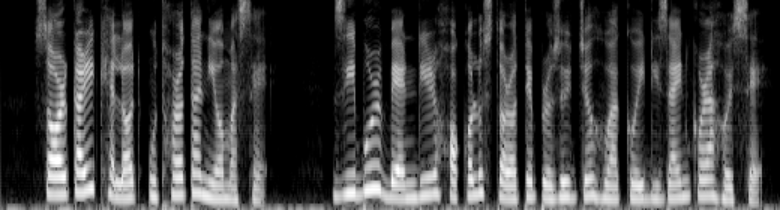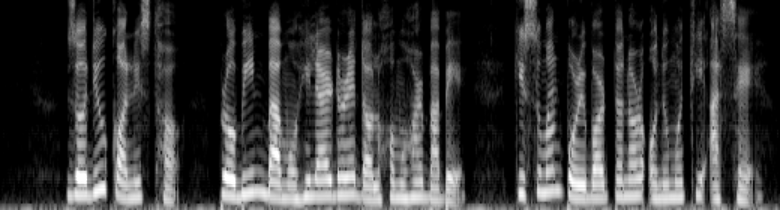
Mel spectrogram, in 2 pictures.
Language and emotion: Assamese, neutral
